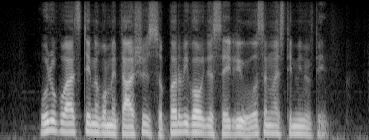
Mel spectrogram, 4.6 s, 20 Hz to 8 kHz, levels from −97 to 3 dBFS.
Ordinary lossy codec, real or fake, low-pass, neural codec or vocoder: none; fake; none; codec, 16 kHz, 0.5 kbps, FunCodec, trained on Chinese and English, 25 frames a second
